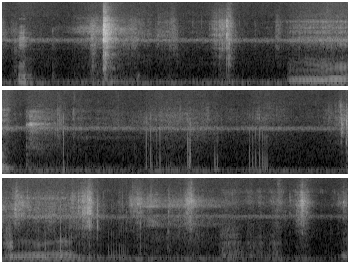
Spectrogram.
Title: Cute snoring pug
